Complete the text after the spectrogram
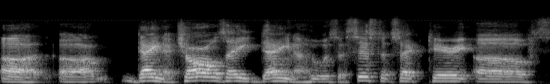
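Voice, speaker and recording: The voice belongs to a man with a Louisiana accent. Its pitch is fairly high and its tone bright and sharp. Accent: US Southern (Louisiana). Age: 70s. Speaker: heritage organization leader and author. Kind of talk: interview. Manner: halting, many fillers.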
